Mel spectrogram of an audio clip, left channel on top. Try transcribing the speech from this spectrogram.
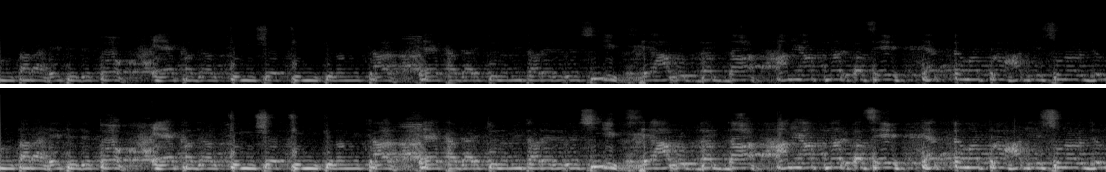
তারা হেঁটে যেত 1303 কিলোমিটার, 1000 কিলোমিটারের বেশি। হে আবু দারদা, আমি আপনার কাছে একটা মাত্র হাদিস শোনার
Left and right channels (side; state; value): left; quieter; 13.1 dB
